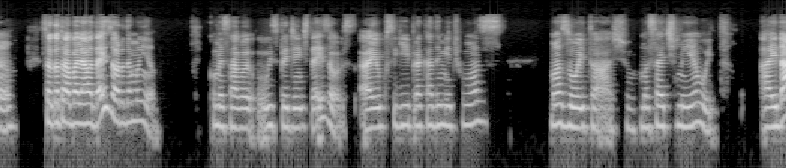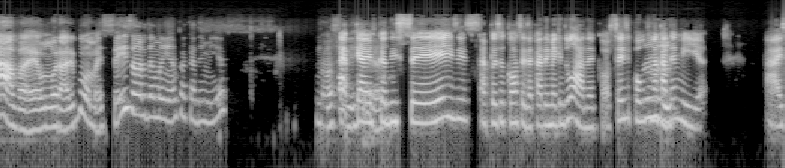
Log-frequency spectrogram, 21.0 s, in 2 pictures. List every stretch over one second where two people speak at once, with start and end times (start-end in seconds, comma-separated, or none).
none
